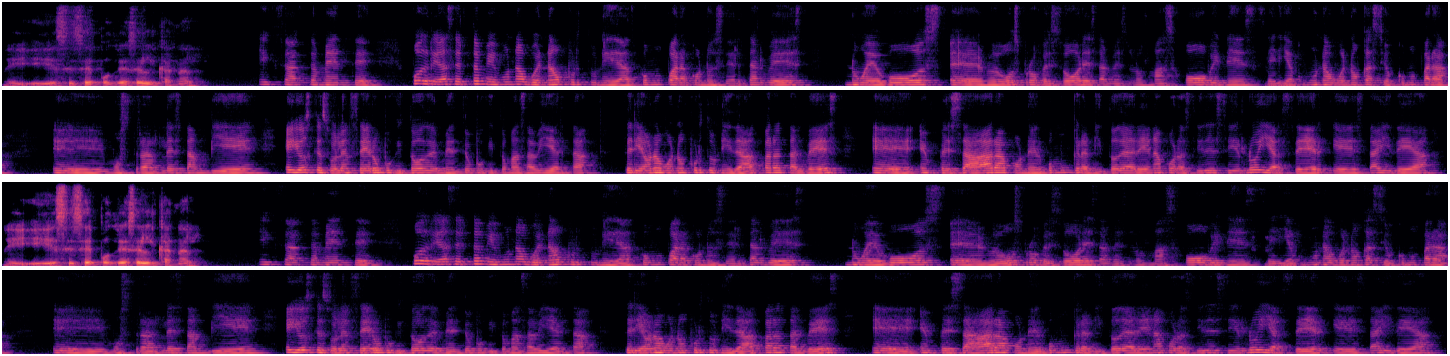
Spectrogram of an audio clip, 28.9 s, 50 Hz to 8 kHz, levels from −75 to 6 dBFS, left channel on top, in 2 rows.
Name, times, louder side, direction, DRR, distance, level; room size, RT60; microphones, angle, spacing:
voice 1, 0.0-2.0 12.6-13.0, right 4 dB, 80° right, 8 dB, 1.6 m, -23 dB
voice 2, 2.6-3.7 4.1-8.0 8.4-14.5 15.0-17.0 17.3-20.3 20.7-22.8 23.2-28.7, left 1 dB, 35° left, 4 dB, 2.2 m, -25 dB
26.0 x 8.9 x 2.6 m, 0.32 s
head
